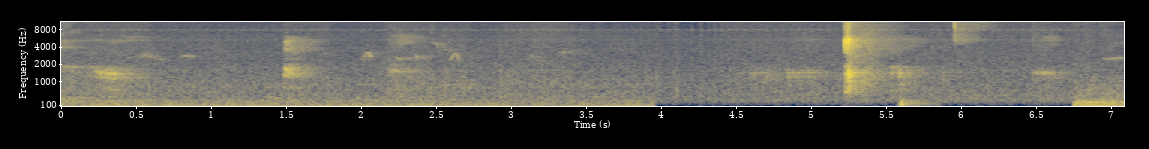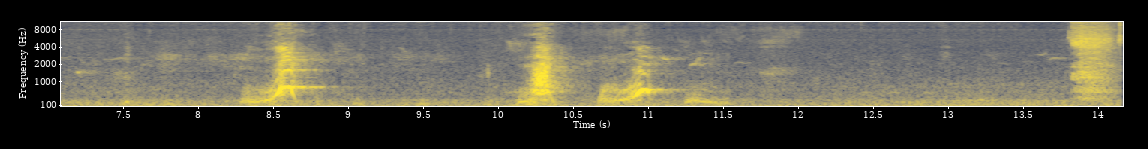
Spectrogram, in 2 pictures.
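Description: A dachshund, one that had been dragging its back legs, gives a few sharp barks spaced several seconds apart against a quiet room with occasional small knocks.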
